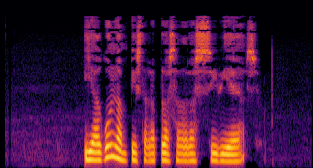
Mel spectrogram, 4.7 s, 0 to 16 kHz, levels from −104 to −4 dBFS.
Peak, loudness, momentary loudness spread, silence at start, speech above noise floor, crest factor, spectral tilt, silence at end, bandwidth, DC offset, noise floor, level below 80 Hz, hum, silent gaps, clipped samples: -4 dBFS; -20 LUFS; 12 LU; 1.25 s; 55 dB; 18 dB; -6.5 dB/octave; 0.85 s; 11.5 kHz; under 0.1%; -74 dBFS; -70 dBFS; none; none; under 0.1%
